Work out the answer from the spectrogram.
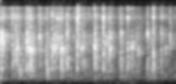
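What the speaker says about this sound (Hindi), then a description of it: "आप सबकी करतल ध्वनि इस पूरे सभागार को गुंजायमान करे। आप सभी के लिए है आपकी ये तालियां।" Applause from an audience filling an auditorium at a national teachers' award ceremony, a steady dense patter of many hands clapping throughout, with no talk.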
